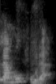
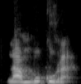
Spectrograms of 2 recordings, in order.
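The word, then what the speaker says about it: La Múcura: Hi, you pronounce it La Mucura. La Mucura. La Mucura.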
